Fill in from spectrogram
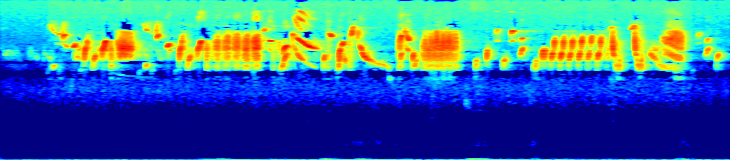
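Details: European goldfinch singing on a windy day in the UK: a fast, tinkling jumble of high twitters, buzzy trills and liquid notes, running almost continuously with no other sounds.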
